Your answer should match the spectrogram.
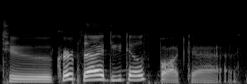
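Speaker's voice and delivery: big booming show intro; announcer voice. Acted. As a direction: stretch it out like a radio host.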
